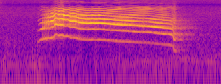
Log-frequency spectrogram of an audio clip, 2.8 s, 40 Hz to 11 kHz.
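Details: Pet cat screaming indoors: one long, loud, harmonic-rich cry of about 1.7 seconds, rising briefly then holding steady and sliding slowly downward before cutting off abruptly; quiet room otherwise.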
